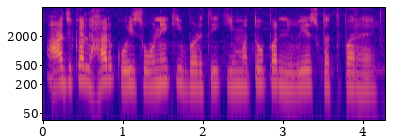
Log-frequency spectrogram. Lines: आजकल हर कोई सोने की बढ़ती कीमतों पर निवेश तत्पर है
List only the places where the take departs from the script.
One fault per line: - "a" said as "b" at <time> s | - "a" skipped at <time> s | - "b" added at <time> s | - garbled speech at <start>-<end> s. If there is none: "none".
none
